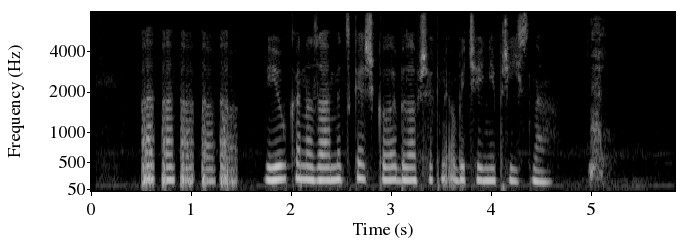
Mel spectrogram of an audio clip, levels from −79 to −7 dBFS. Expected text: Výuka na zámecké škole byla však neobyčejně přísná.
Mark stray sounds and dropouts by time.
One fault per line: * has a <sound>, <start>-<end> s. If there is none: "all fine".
* has a laugh, 0.5-1.5 s
* has a bark, 4.9-5.5 s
